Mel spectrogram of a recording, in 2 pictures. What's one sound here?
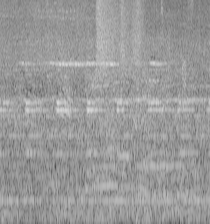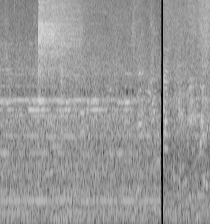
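A stopped train's engine hums steadily close by.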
